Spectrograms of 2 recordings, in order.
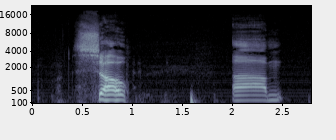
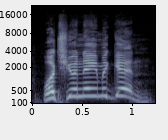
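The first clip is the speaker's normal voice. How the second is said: higher eager question; eager fan; 8 semitones higher than usual. Retold or imitated. Bar fan asking Keegan's name, eager high question. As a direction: lean in curious. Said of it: "starts in again".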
